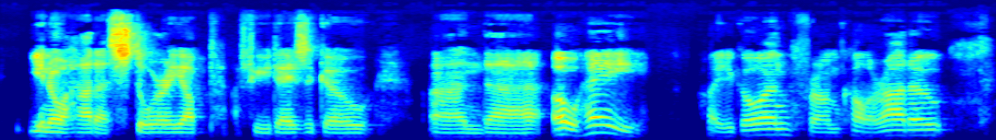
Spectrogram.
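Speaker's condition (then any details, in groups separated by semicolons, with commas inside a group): No condition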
